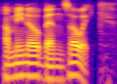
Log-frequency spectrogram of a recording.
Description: (ə-mēnō-bĕn-zōĭk, ămə-)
